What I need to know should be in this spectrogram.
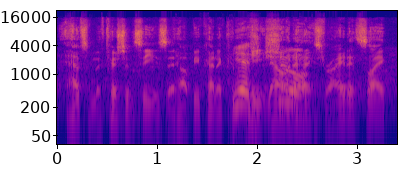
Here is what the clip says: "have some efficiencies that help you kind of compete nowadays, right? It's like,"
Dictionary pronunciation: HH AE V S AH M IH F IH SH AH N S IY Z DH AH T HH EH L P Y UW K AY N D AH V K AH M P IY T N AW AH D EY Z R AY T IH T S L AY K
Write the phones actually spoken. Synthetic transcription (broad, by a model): HH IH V S AH M IH F IH SH AH N S IY Z DH AH T HH EH L P Y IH K AY N D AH K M IY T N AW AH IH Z R AY T IH T S L AY K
